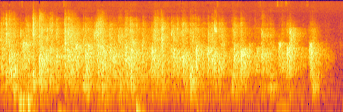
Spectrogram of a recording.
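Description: Audience at a college career pathways summit applauds volunteers, a steady spread of clapping from a room of people, moderately distant, tapering off at the end.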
